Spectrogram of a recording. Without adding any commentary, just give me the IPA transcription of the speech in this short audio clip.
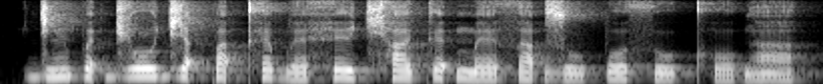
d͡ʑĩ˦pɛ˦ʔ d͡ʑo˦ʊ̯d͡ʑä˦ʔ pä˦ʔkʰɛ˦˨bɛ˨ he˦˨ɪ̯t͡ɕʰa˦˨ɪ̯kɛ˦ʔmɛ˨ θä˦ʔzu˨po˦˨ θu˨kʰo˨ ɡã˦˨

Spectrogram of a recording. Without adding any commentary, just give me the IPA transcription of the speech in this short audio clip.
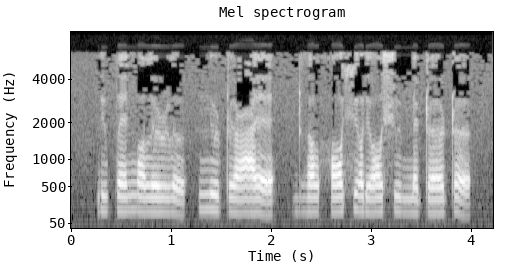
ɾʲupɛŋɔ løɭlɵ | nʉʈø ʕɛ | ɖʱœlˠhɔxʲɔ ɾʲɔ ʃʉŋɛʈœʈœ

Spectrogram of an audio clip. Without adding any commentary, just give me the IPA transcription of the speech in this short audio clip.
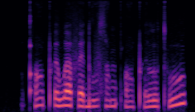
qʼɑ̤pʼə wɐfɛd̪uvsɑ̤m pʼɑ̤pʼə̤ lutʼu

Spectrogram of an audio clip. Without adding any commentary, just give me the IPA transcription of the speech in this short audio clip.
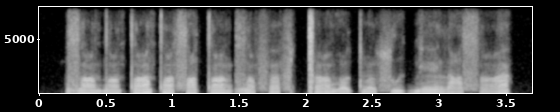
zˤãdˤẽtˤɐ̃ tˤĩsˤɨtˤẽɡ zˤɐ̃fãfǀɐ̃ ðˤotʷãsʷɨ ɡẽ lasˤã

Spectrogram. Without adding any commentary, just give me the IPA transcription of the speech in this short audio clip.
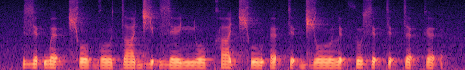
zɪ˦ʔ wɛ˦ʔt͡ɕʰo˨ɡo˨ʊ̯tä˦ d͡ʑɪ˦ʔze˨ ɲo˨kʰä˦˨t͡ɕʰu˨ ʔɛ˦ʔtɪ˦ʔ d͡ʑo˨ʊ̯ lɪ˦ʔθu˦˨sɪ˦ʔtɪ˦ʔ tɛ˦ʔ kɛ˦ʔ

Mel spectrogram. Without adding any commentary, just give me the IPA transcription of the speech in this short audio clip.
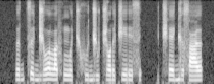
ə˧˥dt͡sə˥˨ d͡ʒo˧˥˧lˠɪ˥˨f ŋʷɛ˨˩˦t͡ʃxʷe˧d͡ʒu˧˩t͡ʃɔ˧ ɾə˧˥t͡ʃe˧˥˧ɾɪ˧˩s | t͡ʃʰɛ˧˥ɡʲɔ˧˩sʕɐ˧

